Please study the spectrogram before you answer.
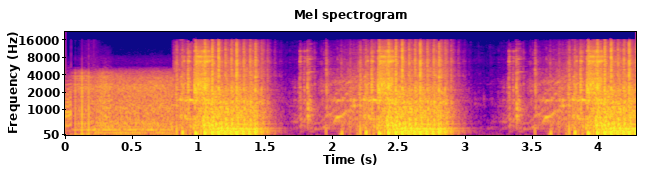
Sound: lawnmower starting

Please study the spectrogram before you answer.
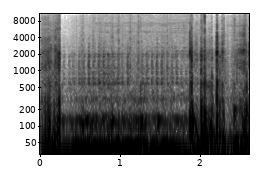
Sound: spinning reel

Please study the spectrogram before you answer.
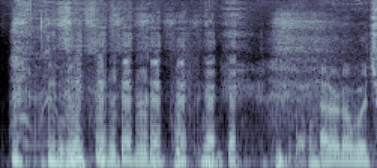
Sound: group laughing

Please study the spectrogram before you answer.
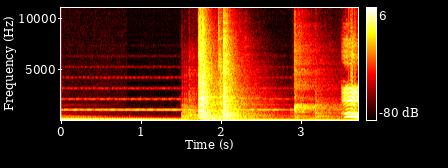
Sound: clicking

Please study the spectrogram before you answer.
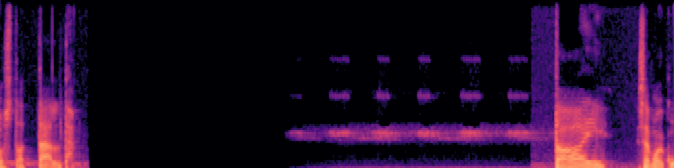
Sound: crickets chirping

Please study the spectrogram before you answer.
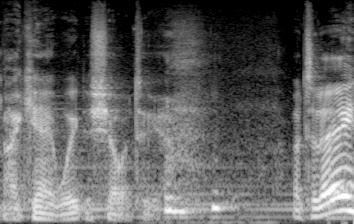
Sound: Samantha giggles

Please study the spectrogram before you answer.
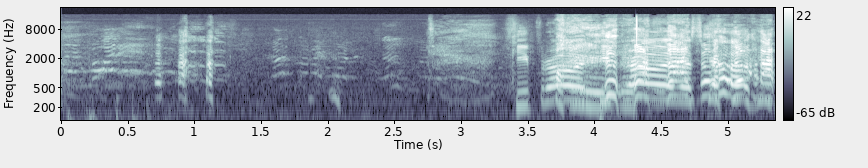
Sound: laughs

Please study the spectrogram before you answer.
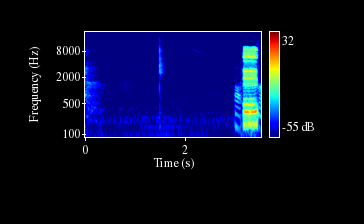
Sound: thanos snap

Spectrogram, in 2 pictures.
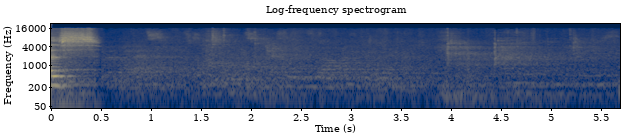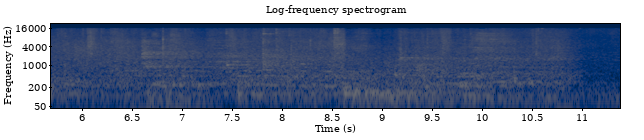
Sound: crowd noises and clinking plates

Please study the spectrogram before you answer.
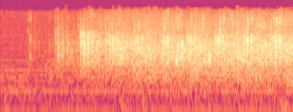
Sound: applause

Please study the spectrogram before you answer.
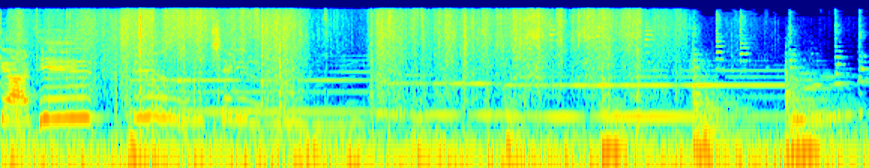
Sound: the sound of rummaging through boxes

